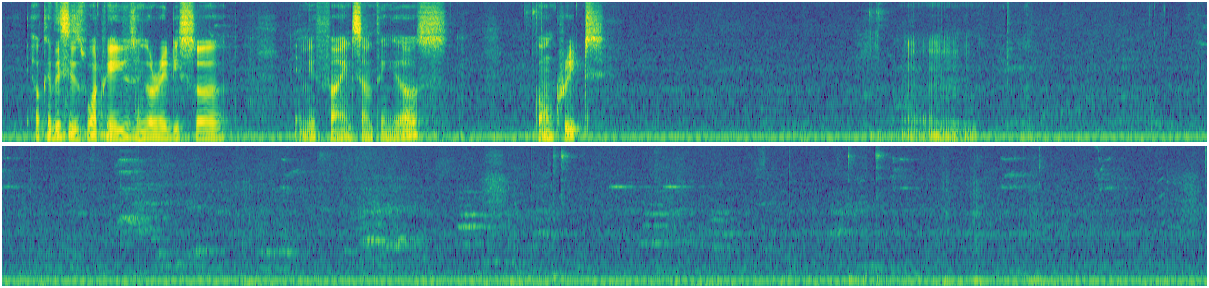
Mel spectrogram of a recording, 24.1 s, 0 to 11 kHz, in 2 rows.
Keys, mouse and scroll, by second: 21.0-22.6 drag.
